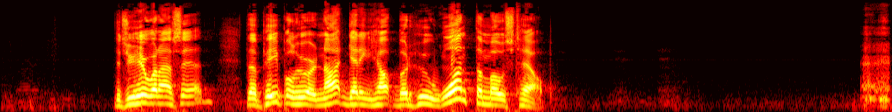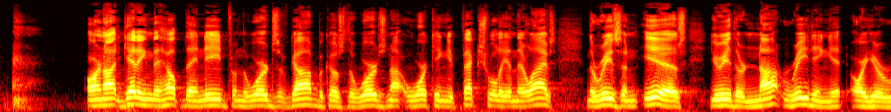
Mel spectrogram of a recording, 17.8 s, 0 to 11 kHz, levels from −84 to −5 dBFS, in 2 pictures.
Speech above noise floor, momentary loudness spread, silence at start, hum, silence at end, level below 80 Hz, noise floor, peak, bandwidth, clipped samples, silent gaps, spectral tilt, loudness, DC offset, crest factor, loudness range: 54 dB; 12 LU; 1.15 s; none; 0 s; -58 dBFS; -71 dBFS; 0 dBFS; 10.5 kHz; under 0.1%; none; -4.5 dB/octave; -17 LUFS; under 0.1%; 18 dB; 6 LU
